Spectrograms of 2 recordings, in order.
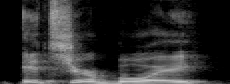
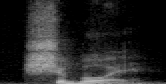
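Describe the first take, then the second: First: Every sound of it's your is said clearly. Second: It's your shrinks to a single sh sound. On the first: "Ao invés de falar it's your" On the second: "It's your vira sh"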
